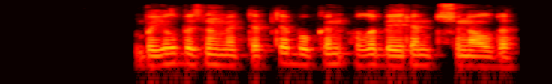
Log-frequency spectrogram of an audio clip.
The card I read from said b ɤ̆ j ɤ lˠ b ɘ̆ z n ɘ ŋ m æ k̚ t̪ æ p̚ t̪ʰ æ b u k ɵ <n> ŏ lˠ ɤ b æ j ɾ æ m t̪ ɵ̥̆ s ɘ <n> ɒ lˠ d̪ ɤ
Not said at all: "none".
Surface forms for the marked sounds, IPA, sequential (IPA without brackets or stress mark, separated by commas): n, n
